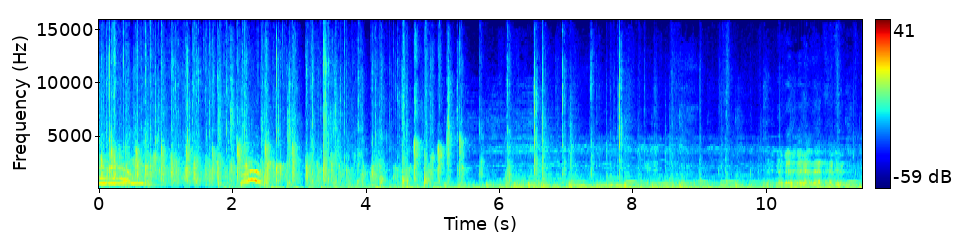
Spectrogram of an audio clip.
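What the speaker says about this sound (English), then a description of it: "Please, once again, clap your hands, paws, or hooves for Mina and Tindy." An audience claps for the performing duo Mina and Tindy, a dense burst of applause that carries on steadily, with crowd chatter and a few thumps mixed in.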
